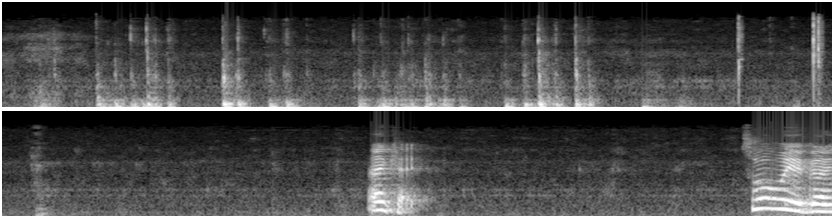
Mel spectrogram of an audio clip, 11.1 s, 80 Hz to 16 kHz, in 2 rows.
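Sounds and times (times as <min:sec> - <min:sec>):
computer keyboard typing: 0:00.2 - 0:04.0.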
